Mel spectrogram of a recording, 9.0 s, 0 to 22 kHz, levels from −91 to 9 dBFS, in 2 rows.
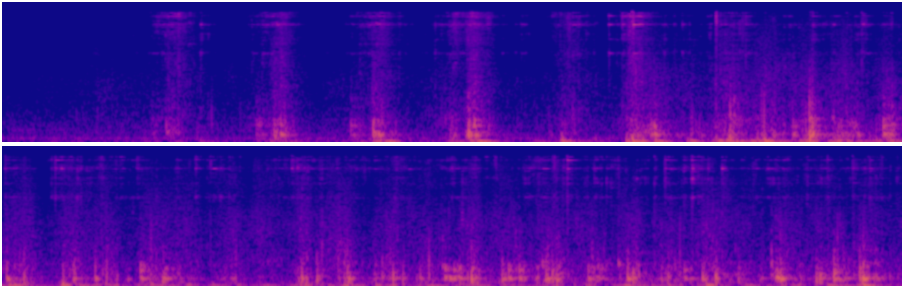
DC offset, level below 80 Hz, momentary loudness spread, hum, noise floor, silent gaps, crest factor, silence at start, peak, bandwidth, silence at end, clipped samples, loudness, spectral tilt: under 0.1%; -50 dBFS; 12 LU; none; -66 dBFS; none; 24 dB; 0.05 s; -20 dBFS; 16.5 kHz; 0 s; under 0.1%; -46 LUFS; -6 dB/octave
